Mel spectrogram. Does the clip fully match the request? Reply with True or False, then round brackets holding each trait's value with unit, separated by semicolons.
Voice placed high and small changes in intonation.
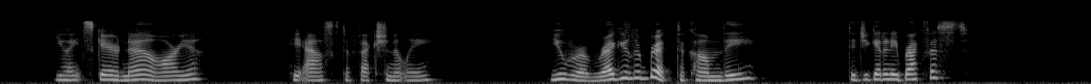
False (210 Hz; 3.8 semitones)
